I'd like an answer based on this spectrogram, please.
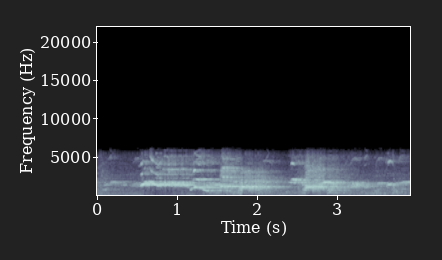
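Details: Female Golden Retriever puppy giving high-pitched whining yips: drawn-out tonal whimpers that bend up and down, starting after a brief quiet moment and returning in a second burst near the end.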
